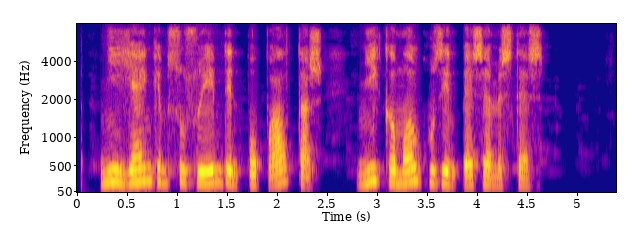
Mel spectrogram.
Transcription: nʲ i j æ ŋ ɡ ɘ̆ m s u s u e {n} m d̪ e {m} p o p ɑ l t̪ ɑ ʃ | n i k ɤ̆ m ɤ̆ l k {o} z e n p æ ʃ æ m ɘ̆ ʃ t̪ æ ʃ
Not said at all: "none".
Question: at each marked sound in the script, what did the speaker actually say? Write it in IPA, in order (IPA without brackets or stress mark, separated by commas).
none, n, u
